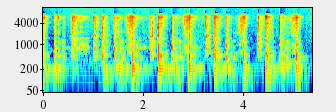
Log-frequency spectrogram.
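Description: Yanmar diesel injector on a hand-lever nozzle pop tester, spraying fuel in quick, sharp hissing pops about four times a second as the tester lever is pumped. This is the injector's spray and chatter being checked against its opening pressure.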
